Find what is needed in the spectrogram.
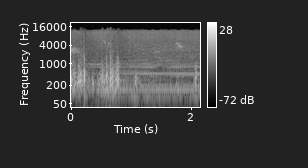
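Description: A steady low engine hum from an unseen motor, with two brief louder bursts in the first second.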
